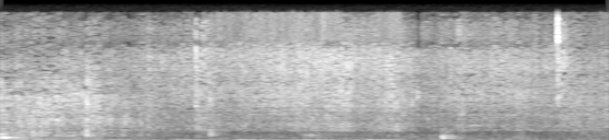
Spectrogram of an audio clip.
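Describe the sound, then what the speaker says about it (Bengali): Fried semolina in ghee is stirred in a pan, giving quiet, close scraping and shuffling strokes over a faint low sizzle, a few sharper scrapes of the spoon against the pan standing out, with no talking. "সুজিটাকে দিয়ে দেব অল্প অল্প দেবো আর এইভাবে কন্টিনিউ নাড়তে থাকবো"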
